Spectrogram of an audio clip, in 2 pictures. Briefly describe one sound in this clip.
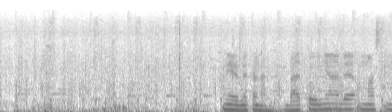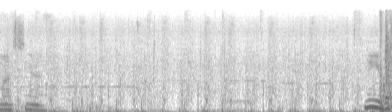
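A heavy creature's feet thud and scrape on stony ground.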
